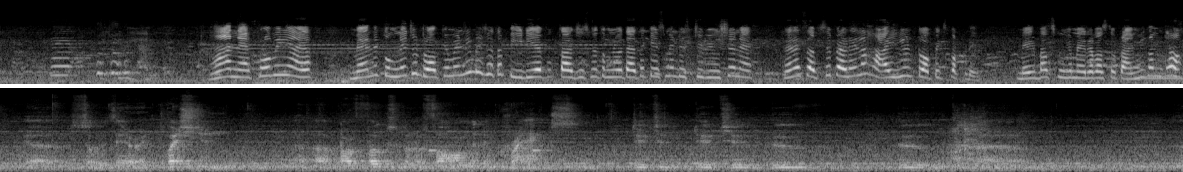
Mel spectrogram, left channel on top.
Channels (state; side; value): different; both; correlation 0.00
